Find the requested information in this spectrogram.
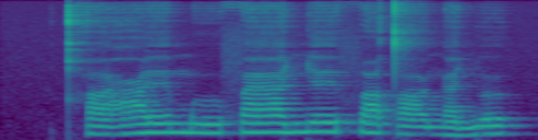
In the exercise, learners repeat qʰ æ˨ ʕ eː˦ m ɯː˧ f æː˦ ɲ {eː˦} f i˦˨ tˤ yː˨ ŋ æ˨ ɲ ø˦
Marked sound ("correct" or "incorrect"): correct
